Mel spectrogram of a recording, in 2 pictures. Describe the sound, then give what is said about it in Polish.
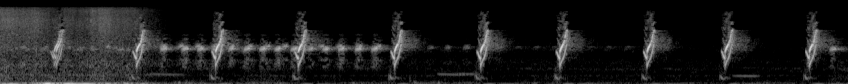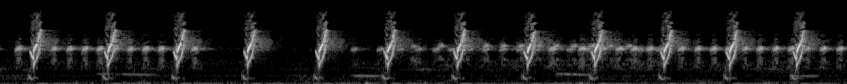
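A spotted crake calling, filmed on a phone by an ornithologist: a long series of sharp, whiplike whistled notes, repeated steadily about once every half second, over a continuous buzzing trill and a brief rustle at the start. “Kropiatkę w życiu słyszałem bardzo wiele razy.”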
